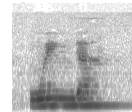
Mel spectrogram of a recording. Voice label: "wẽnga", Moore

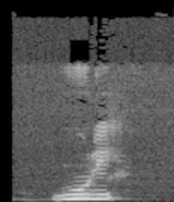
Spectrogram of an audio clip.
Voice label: "wuri", moore

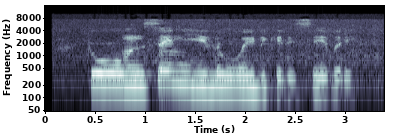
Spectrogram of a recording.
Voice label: "tʋʋmd sẽn yɩl wilgri sebre", moore; report

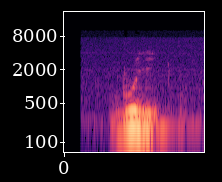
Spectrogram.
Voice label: "buli", moore

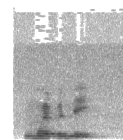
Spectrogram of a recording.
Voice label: "wẽbne", moore

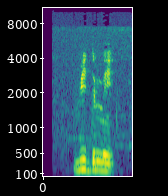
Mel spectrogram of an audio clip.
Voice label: "wɩdme", moore

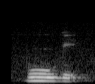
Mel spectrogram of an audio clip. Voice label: "bʋge", Moore; become sticky

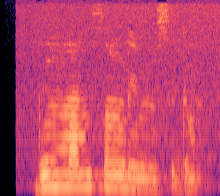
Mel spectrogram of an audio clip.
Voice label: "bũmb mams rẽesdem", moore

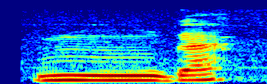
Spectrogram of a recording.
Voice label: "yũuga", moore

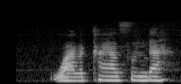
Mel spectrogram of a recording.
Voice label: "wal-kãsenga", Mooré

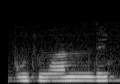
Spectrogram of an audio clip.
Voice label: "bʋd-wamde", Moore; seed drill

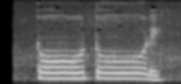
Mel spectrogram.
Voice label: "toor-toore", moore; differently

